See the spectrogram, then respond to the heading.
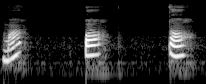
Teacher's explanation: The last one is the neutral tone, which is the toneless tone. So just like pronounce very weak.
